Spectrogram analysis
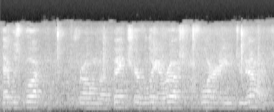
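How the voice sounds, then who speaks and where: A man's voice: high-pitched, monotone, a little fast. An American man reading a prepared local history aloud to a meeting, recorded on an old reel-to-reel tape. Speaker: fire company captain presenting a history. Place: meeting room with a small audience. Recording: noisy old reel-to-reel tape, echoey, distant mic.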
